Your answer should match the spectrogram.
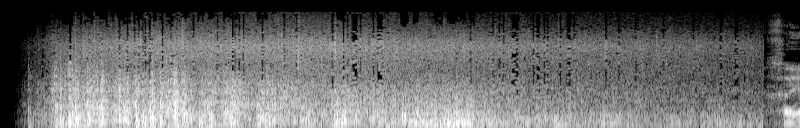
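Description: Thunderstorm sound effect: rolling thunder over steady rain, starting abruptly, loudest in the first few seconds and gradually dying away.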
